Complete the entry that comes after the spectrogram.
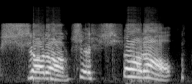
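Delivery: loud, high "shut up", second one drawn out; exasperated retold outburst. Teased Loki telling the teaser to stop, exasperated shout. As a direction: imitate someone fed up, raising the voice sharply.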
